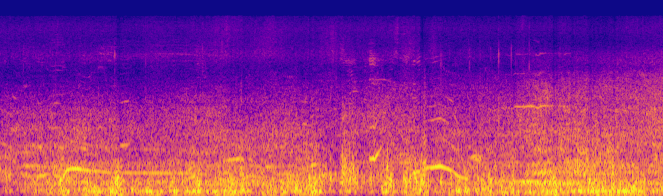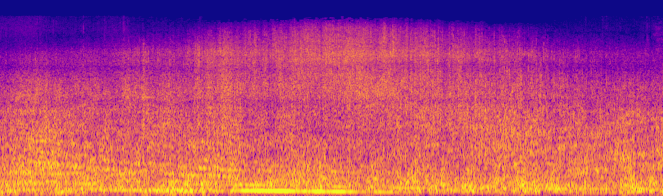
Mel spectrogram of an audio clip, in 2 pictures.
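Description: A Lancaster bomber's four Merlin piston engines drone and grow louder as it passes overhead.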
